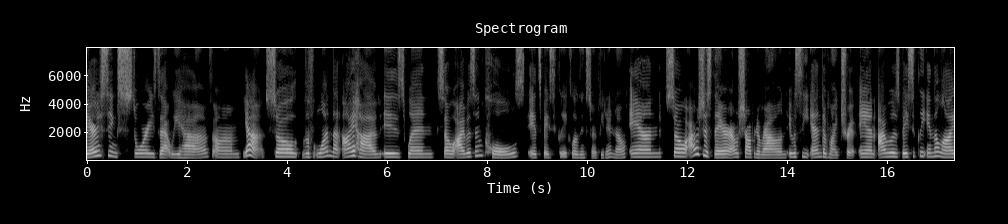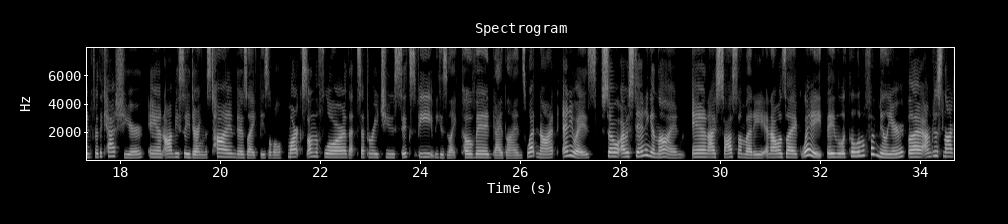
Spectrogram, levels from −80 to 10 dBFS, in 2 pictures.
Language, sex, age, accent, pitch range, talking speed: English, female, 10-29, American, 220-275 Hz, 185 wpm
